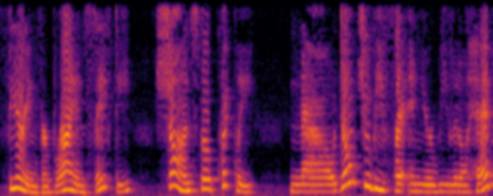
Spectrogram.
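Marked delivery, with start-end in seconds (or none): none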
